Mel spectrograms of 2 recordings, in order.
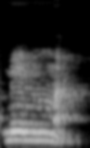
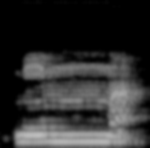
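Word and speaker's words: مِمَّا: For min, if it is add ma, mim, bukan, it's not min ma, it's mim ma, right?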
